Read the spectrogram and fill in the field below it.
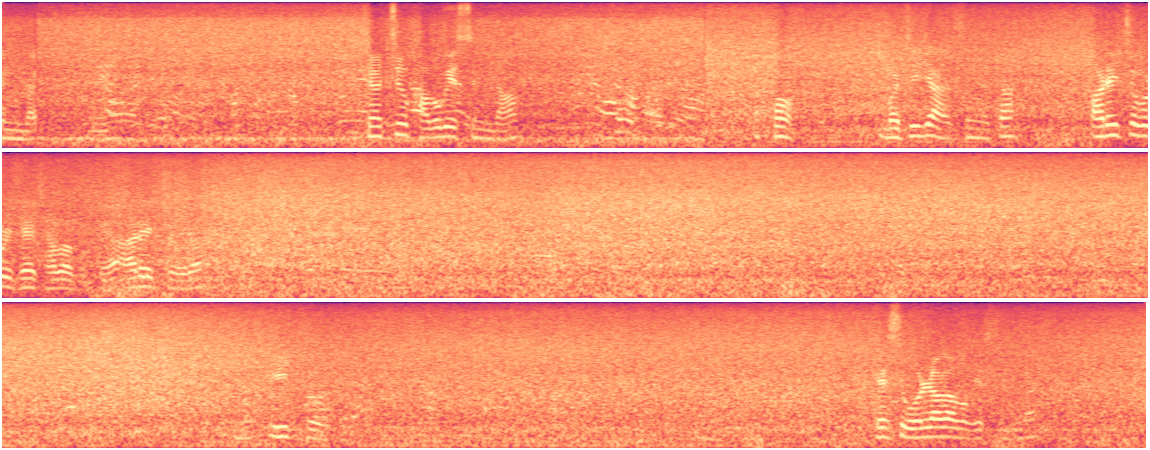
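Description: Water rushes and splashes steadily over rocks.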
